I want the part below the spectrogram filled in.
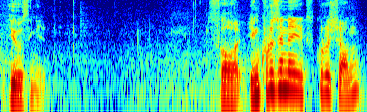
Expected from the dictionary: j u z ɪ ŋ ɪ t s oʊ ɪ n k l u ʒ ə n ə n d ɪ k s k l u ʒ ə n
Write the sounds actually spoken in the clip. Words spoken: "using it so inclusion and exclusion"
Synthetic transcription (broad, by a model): j u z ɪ ŋ ɪ t s oʊ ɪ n k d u ʃ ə n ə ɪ k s k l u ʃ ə n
